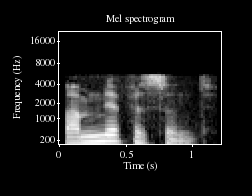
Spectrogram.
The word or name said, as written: omnificent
